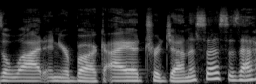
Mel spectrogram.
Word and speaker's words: iatrogenesis: Yeah, tell me about this word that you use a lot in your book, iatrogenesis.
